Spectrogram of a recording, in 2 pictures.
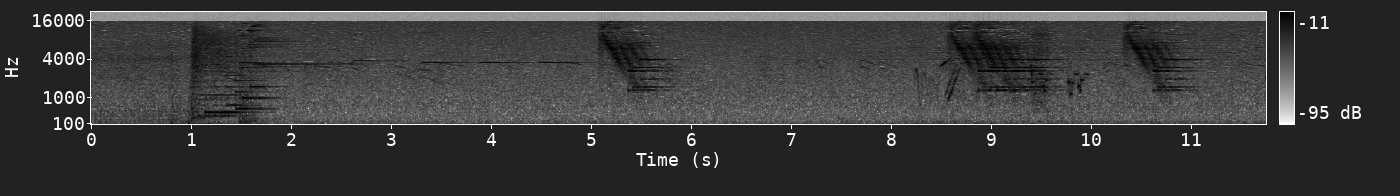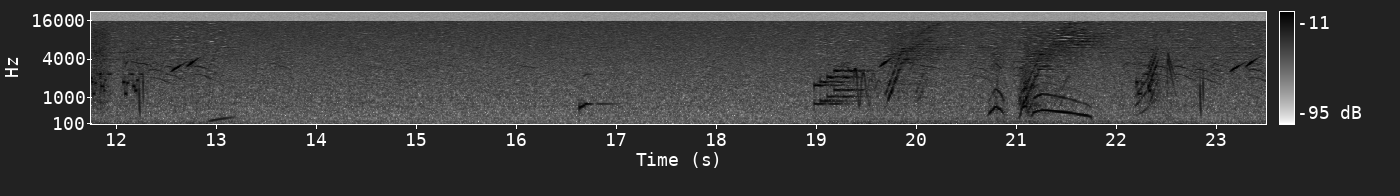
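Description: Bright sparkling chimes ring out in quick runs.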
